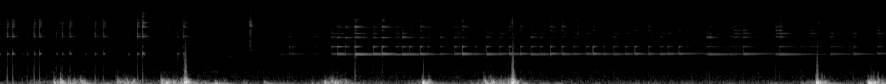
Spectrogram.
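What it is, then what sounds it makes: Cut glass pitcher, tapped. Long nails tap and scratch a large, empty, hollow clear cut-glass pitcher with a handle. Soft, dull knocks are interspersed with bright, glassy clinks, and a high ringing tone lingers between the taps.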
